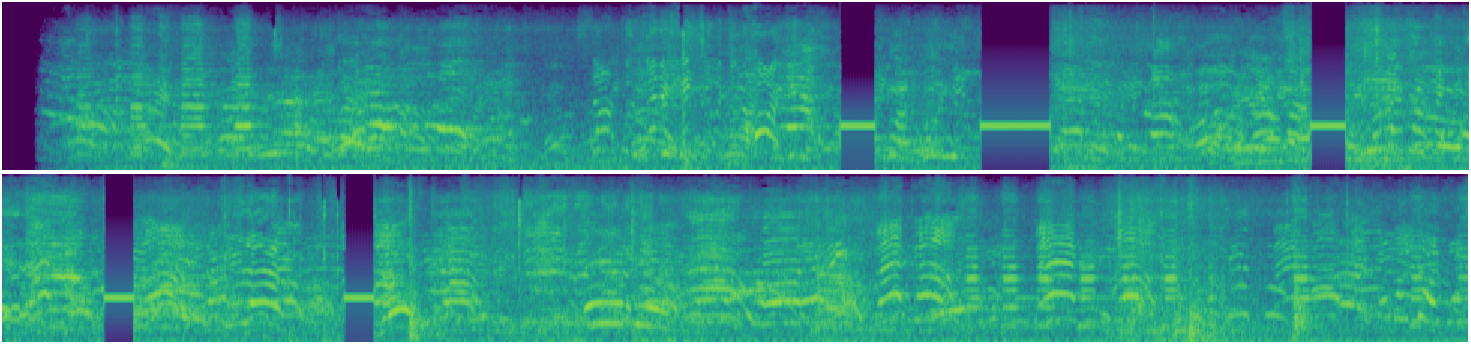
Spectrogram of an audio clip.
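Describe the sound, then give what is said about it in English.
A loud, chaotic mob shouts and chatters continuously while swarming a truck, many voices overlapping, broken by several short electronic bleep tones and brief silent dropouts partway through. “you'll see the mob swarm a truck.”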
